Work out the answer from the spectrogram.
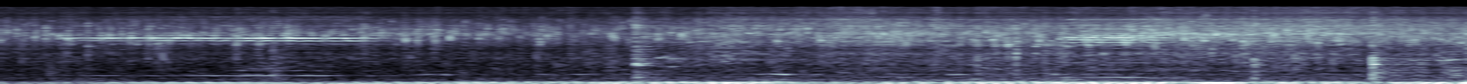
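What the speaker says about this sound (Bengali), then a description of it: "একটু লবণ দিয়ে আলুটা আমি ভেজে নেব" Potatoes fry in oil with a little salt for a thin mutton curry, giving a steady sizzling hiss with faint clinks and a low hum underneath.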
